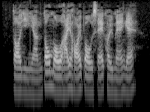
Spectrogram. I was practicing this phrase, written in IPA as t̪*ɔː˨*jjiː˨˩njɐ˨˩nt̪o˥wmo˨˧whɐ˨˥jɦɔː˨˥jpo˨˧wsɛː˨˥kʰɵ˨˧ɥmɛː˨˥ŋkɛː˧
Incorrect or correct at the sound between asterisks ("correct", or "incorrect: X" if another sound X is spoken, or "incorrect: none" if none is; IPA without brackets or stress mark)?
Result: correct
